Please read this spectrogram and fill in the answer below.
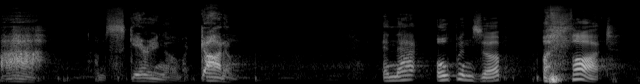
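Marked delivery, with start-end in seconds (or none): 0.0-2.3 low, pleased, self-satisfied devil voice. Asking whether the devil loves fear, then voicing the devil. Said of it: "do you think the devil loves that?".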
